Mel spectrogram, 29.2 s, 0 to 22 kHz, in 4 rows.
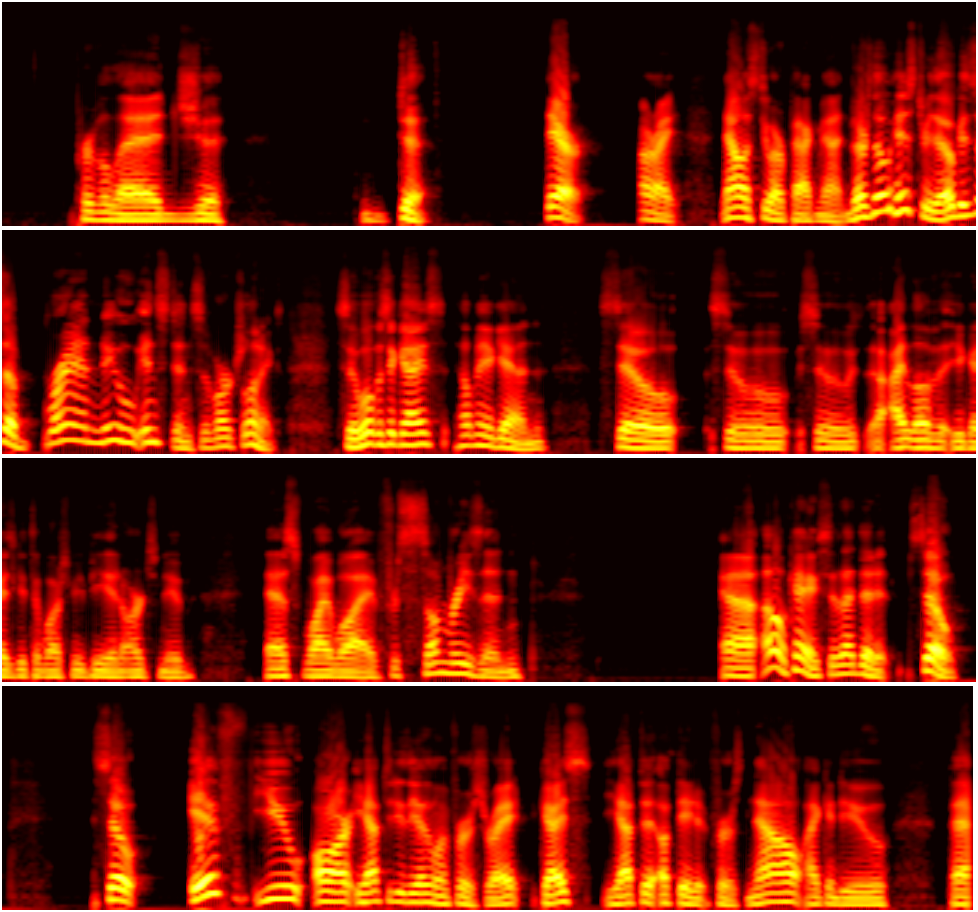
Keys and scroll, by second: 0.0-3.2 typing, 3.2 Return, 6.5 Up, 6.7 Up, 12.4-17.3 typing, 18.6 Return, 28.6-29.2 typing.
